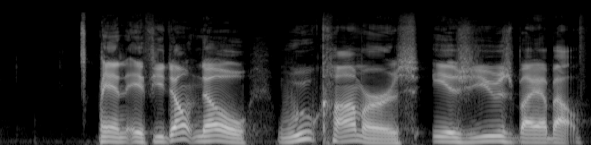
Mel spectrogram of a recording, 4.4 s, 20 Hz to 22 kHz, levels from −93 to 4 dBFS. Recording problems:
none

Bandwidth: 15 kHz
